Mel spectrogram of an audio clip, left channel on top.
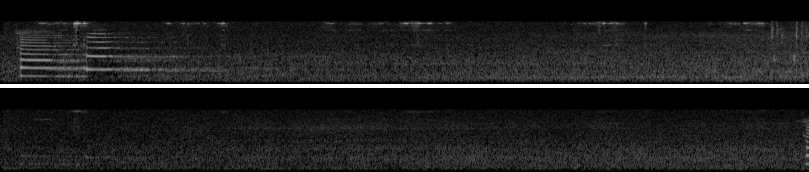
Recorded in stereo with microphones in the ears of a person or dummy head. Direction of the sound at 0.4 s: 50° left (ahead or behind).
